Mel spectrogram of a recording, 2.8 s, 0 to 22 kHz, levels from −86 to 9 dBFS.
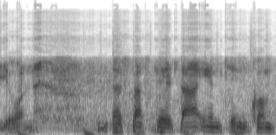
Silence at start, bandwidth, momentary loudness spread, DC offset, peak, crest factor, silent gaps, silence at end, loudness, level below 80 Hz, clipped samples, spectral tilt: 0 s; 20 kHz; 6 LU; under 0.1%; 0 dBFS; 14 dB; none; 0 s; -15 LUFS; -36 dBFS; under 0.1%; -5 dB/octave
